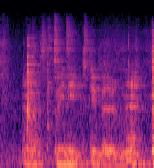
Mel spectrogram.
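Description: A man's low voice says a few short words in a pause in the acoustic guitar strumming.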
